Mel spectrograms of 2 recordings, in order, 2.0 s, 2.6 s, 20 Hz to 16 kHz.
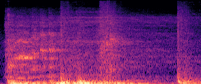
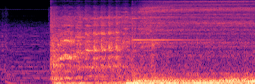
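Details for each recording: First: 1UZ V8-swapped 1989 Toyota pickup, Spitronics ECU just wired, engine dead cold in a cold shop: uneven cranking with weak chuffs and stumbles before barely catching; hard cold start, but tach and oil pressure work. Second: 1UZ V8-swapped 1989 Toyota pickup after wiring the Spitronics ECU and a removable starter trigger wire: short even crank, then the V8 catches cleanly and settles into a steady smooth run; starting system working properly.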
